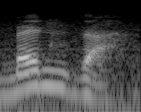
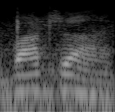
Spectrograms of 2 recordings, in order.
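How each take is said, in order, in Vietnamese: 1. Từ này được đọc là benza. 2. Từ này được đọc là vajra. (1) "người Tây Tạng họ đọc là Benza" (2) "nguyên ngữ thì nó là Vajra"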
